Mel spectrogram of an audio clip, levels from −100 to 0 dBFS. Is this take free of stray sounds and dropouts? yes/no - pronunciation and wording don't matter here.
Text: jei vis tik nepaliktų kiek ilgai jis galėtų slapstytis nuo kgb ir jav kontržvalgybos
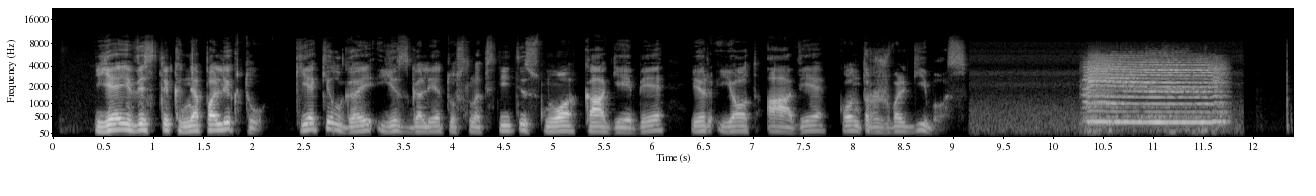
no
